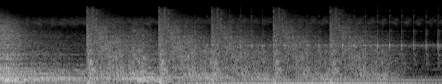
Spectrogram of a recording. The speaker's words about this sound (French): Vers 1h du matin, 5 à 6 coups de feu claquent dans la nuit.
